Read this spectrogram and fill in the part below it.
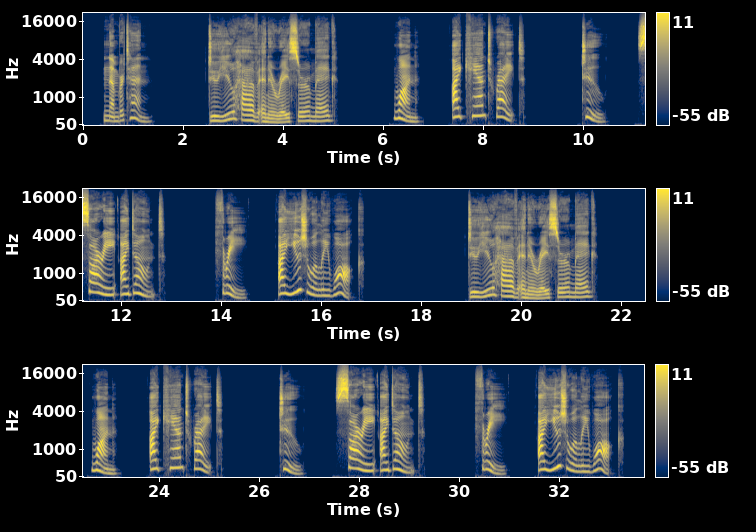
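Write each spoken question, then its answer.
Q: Do you have an eraser, Meg?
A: 2: Sorry, I don't.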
